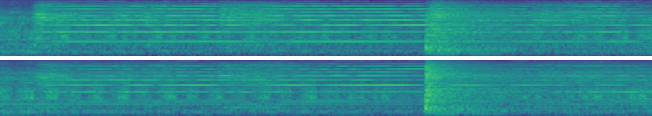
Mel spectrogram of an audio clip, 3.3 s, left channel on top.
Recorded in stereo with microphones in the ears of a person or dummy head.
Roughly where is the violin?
Left.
